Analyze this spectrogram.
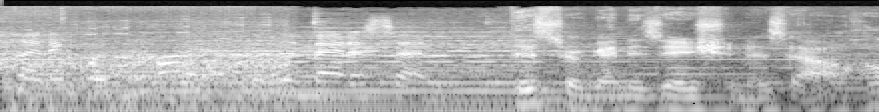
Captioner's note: ambient sound of news anchors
